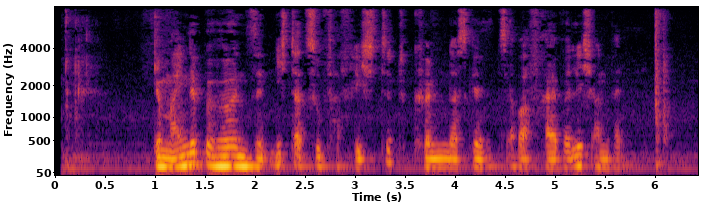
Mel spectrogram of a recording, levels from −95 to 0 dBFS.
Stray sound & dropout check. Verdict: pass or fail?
pass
